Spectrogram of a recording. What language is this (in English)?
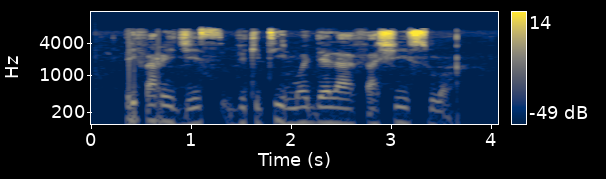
Esperanto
